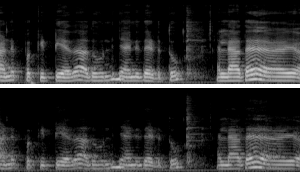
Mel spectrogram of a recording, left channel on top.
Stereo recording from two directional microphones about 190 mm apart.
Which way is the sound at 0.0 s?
45° left (ahead or behind).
